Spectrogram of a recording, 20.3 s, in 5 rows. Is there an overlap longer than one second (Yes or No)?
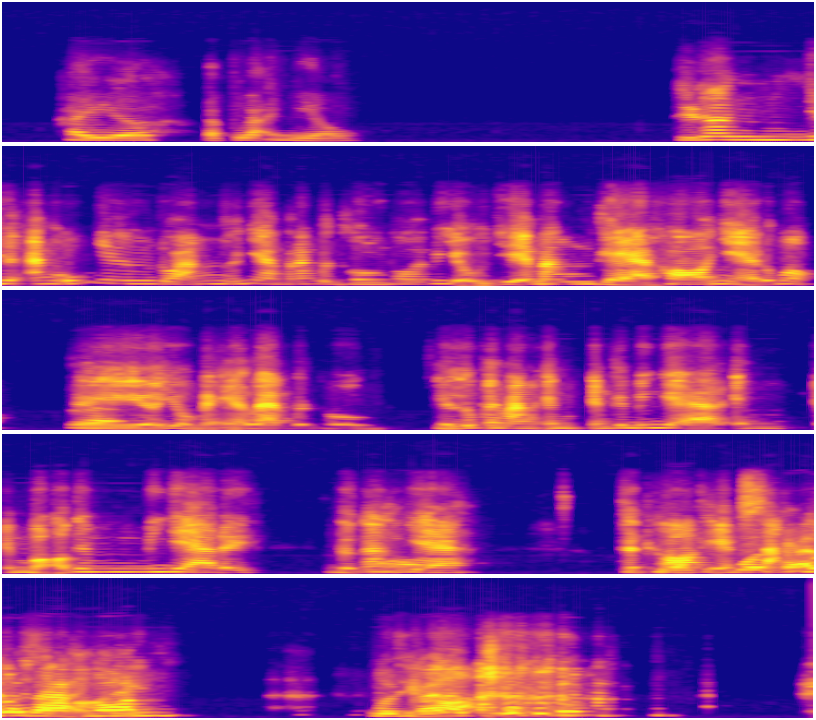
Yes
